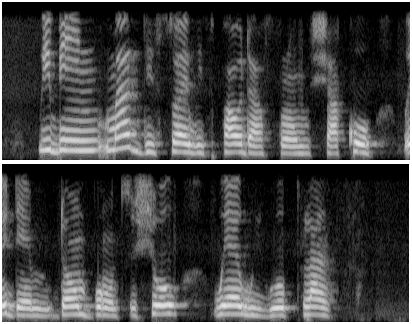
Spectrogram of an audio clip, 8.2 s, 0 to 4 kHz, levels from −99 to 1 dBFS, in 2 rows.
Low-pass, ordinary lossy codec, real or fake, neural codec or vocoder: 3.6 kHz; none; real; none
